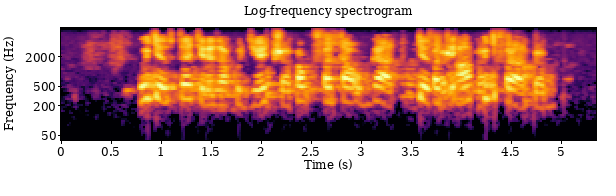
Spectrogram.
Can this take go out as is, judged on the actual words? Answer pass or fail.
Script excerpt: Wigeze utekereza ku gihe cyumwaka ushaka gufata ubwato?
fail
